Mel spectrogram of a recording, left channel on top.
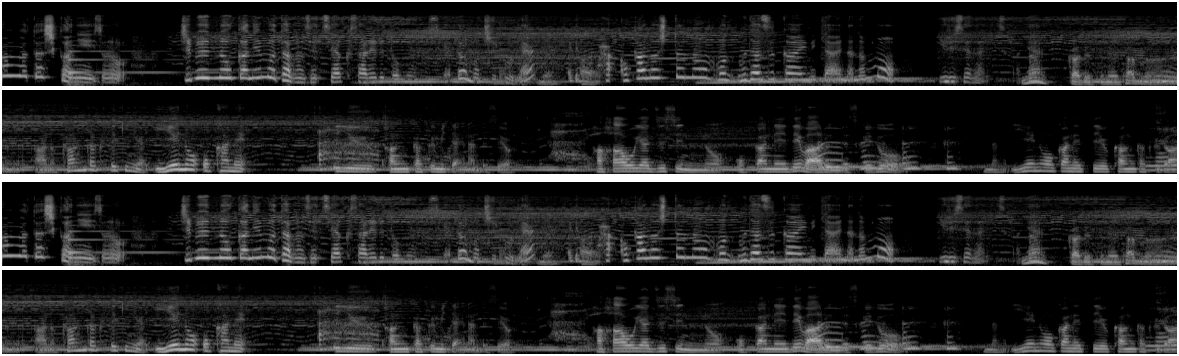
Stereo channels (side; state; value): both; identical; correlation 1.00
